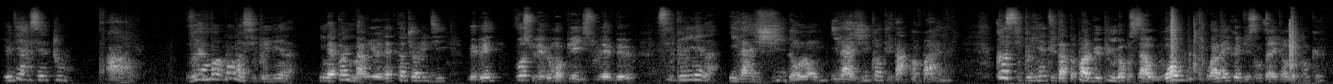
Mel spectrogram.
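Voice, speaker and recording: A man with a somewhat high voice and quick delivery portrays a boastful, gossiping woman with an Ivorian French accent who chatters about her husband in a comedy sketch, animated and breaking into loud outbursts. The roomy recording is distant, with slight background noise.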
